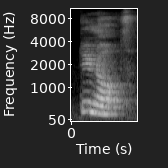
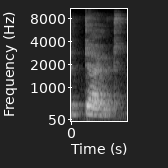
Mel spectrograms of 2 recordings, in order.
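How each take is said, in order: First: It is said as two full words. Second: It is said as one contracted word. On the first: This form suits formal writing. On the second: This form is used when speaking. "which is shortened to don't"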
